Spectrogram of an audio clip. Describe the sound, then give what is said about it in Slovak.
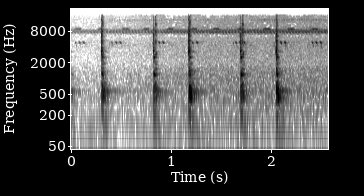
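A large pendulum clock in a kitchen ticks steadily, six crisp, evenly spaced clicks over a faint continuous high hum, fairly quiet with no one speaking. “Milka poslúchne a podíde k veľkým kyvadlovým hodinám. Dusno v kuchyni pretne ich pravidelný zvuk.”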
